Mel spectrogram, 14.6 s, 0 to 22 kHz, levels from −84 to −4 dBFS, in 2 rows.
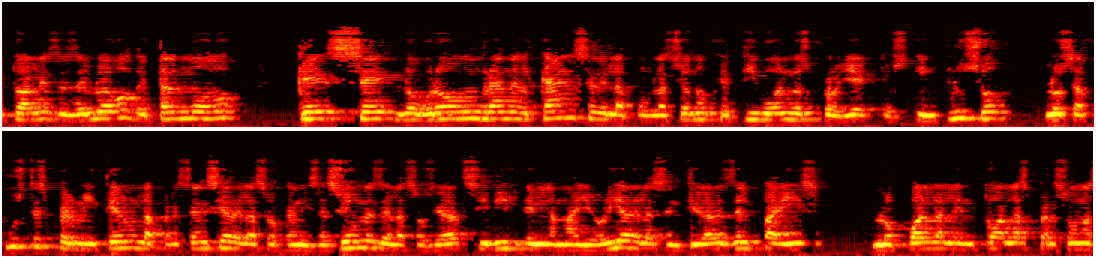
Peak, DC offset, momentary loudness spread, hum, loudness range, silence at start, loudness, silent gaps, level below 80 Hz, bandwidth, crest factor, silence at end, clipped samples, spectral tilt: -12 dBFS; under 0.1%; 6 LU; none; 2 LU; 0 s; -30 LUFS; none; -64 dBFS; 11 kHz; 18 dB; 0 s; under 0.1%; -5 dB/octave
